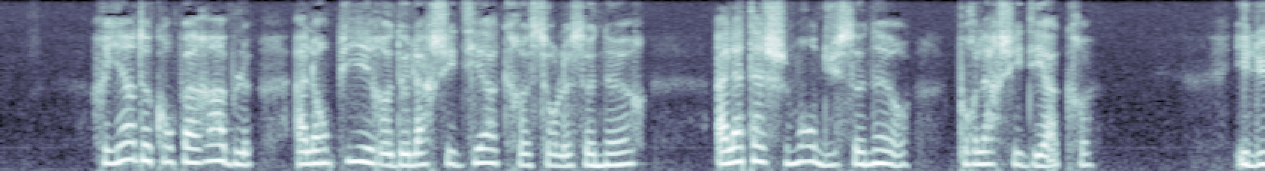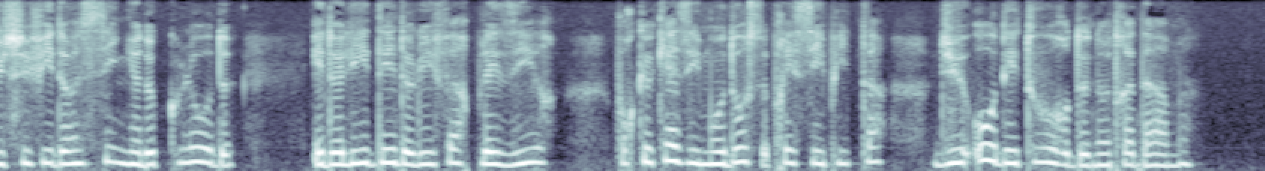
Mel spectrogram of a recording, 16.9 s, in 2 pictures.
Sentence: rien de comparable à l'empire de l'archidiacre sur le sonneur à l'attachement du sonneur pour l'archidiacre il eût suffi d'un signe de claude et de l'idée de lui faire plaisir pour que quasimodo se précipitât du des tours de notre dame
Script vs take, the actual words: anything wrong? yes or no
yes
